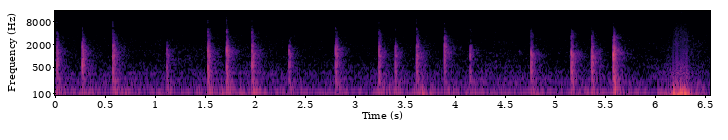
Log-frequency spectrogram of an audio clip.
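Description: Chalk on a blackboard as a formula is written: a faint, irregular run of short light taps, about three to four a second.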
